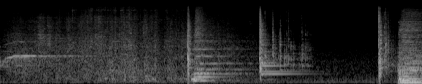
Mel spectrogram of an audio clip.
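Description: Cartoon sound effects over music: a rising whistle-like glide, then two sharp hits about two seconds in, each with a short ringing pitched tone, and a click near the end.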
